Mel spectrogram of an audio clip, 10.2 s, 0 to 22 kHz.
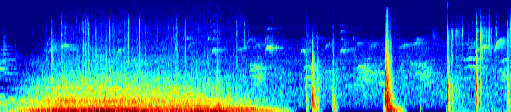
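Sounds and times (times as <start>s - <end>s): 
car engine rumbling in a parking lot: 0.0s - 5.8s.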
